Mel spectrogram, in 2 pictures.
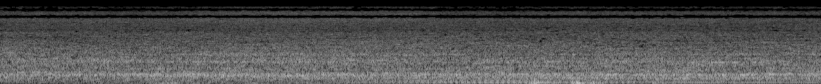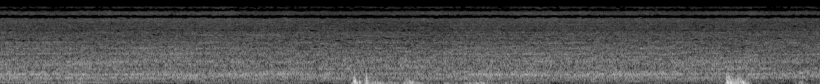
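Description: Handheld hair dryer blowing steadily on hair, a constant rush of air with a steady hum. Two brief low thumps, one about twelve seconds in and one near the end.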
